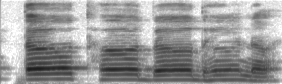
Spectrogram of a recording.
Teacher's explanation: वैसे यदि आपको त, थ, द, ध, न बोलना है, आप बिना दांत में अपनी जीभ टकराए नहीं बोल पाएंगे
